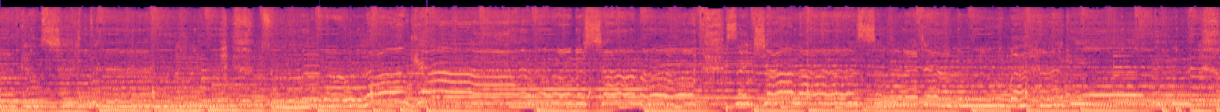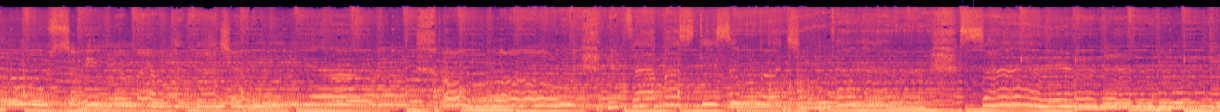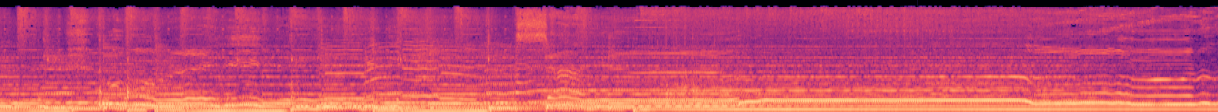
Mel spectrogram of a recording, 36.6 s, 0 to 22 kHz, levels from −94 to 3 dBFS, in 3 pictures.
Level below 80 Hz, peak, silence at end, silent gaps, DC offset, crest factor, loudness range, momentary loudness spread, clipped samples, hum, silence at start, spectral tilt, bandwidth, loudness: -20 dBFS; 0 dBFS; 0 s; none; under 0.1%; 10 dB; 1 LU; 2 LU; under 0.1%; none; 0 s; -5.5 dB/octave; 17 kHz; -11 LUFS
